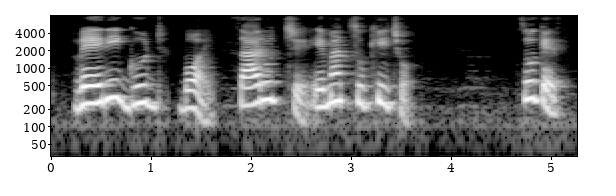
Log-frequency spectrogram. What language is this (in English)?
Gujarati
